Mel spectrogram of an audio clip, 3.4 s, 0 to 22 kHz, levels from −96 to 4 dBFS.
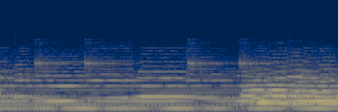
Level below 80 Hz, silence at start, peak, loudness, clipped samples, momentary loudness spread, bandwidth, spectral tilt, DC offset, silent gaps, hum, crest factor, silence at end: -66 dBFS; 0 s; -16 dBFS; -35 LUFS; under 0.1%; 11 LU; 4.7 kHz; -10.5 dB/octave; under 0.1%; none; none; 16 dB; 0 s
